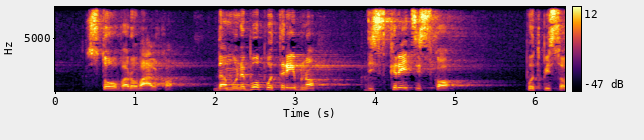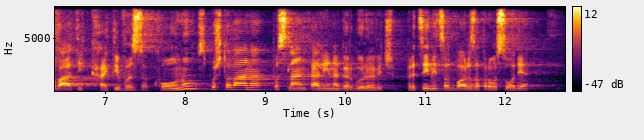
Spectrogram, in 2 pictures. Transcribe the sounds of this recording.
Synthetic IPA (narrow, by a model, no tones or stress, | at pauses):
st̪oːʋaɾɔʋalkʰɔd̪amunɛbopɔt̪ɾeːbnɔd̪iskɾeːt̪siskɔ | pɔt̪pisɔʋaːt̪ikʰajt̪iʋəzakʰoːnuspɔʃt̪ɔʋaːnapɔslaŋkaleːnaɡɐɾɡuɾɔʋit͡ʃpɾɛt̪sed̪nit̪saɔd̪bɔːɾuzapɾɐʋɔsoːd̪jɛ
